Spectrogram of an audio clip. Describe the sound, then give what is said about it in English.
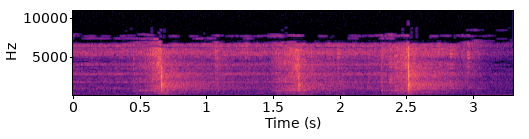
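Knife chopping a yellow onion on a cutting board after its outer skin is peeled off: three soft, separate chops, evenly spaced and faint, over a quiet background. “the recipe is calling once again for 3/4 of a cup of yellow onion. Take the outside skin off.”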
